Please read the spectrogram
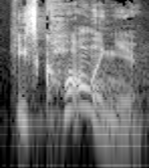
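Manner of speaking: high-pitched encouraging call. Acted. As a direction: call over to someone in the crowd. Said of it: "they called to the blind man".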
